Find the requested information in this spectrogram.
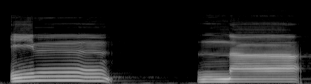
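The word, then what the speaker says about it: إِنَّا: নুন এবং মিম এই দিয়ে আরবি দুইটা অক্ষর রয়েছে, এগুলোর উপর তাসদিদ থাকলে এক আলিফ গুণনা করে পড়তে হয় এবং দুইবার করে কথা বলতে হয় এগুলোকে। ইন না, দুইবার নুনকে উচ্চারণ করলাম।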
